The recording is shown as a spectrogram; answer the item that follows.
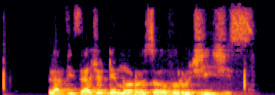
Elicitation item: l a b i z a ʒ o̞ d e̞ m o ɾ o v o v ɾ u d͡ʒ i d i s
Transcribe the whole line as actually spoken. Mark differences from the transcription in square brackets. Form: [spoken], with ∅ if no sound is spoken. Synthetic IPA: l a [v] i z a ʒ o̞ d e̞ m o ɾ o [z] o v ɾ u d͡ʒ i [d͡ʒ] i s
